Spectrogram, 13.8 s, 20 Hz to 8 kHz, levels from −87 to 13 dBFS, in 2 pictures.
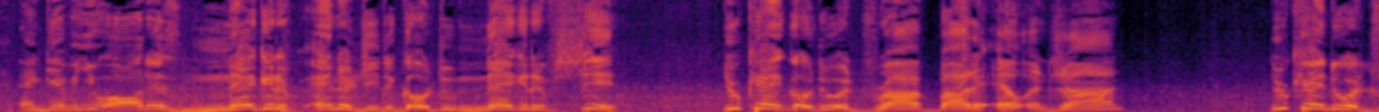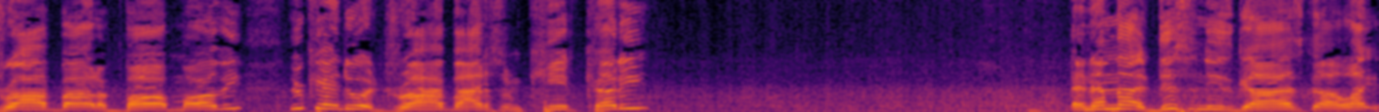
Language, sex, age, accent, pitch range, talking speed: English, male, 20-39, American, 195-245 Hz, 205 wpm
